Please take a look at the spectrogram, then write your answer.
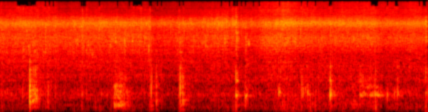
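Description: Chopped onion fries in a pan with a constant bright sizzle while a spatula stirs it, scraping and tapping at an irregular pace, close and loud with no talking.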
